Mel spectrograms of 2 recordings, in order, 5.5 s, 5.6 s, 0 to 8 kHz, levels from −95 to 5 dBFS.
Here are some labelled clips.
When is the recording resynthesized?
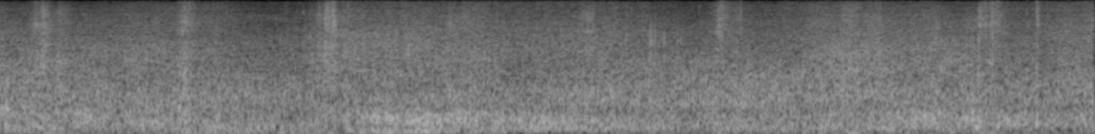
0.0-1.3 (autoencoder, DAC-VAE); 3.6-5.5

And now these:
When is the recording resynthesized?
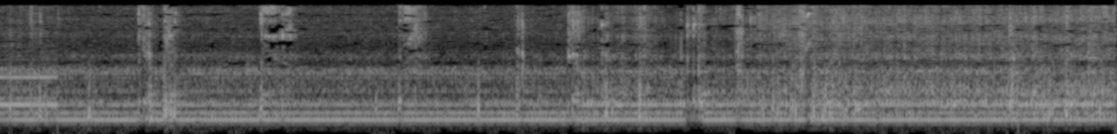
none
